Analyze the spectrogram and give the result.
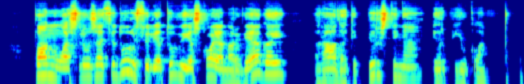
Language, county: Lithuanian, Alytus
